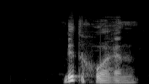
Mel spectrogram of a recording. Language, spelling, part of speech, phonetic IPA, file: Russian, Бетховен, proper noun, [bʲɪtˈxovʲɪn], Ru-Бетховен.ogg
- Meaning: a transliteration of the German surname Beethoven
